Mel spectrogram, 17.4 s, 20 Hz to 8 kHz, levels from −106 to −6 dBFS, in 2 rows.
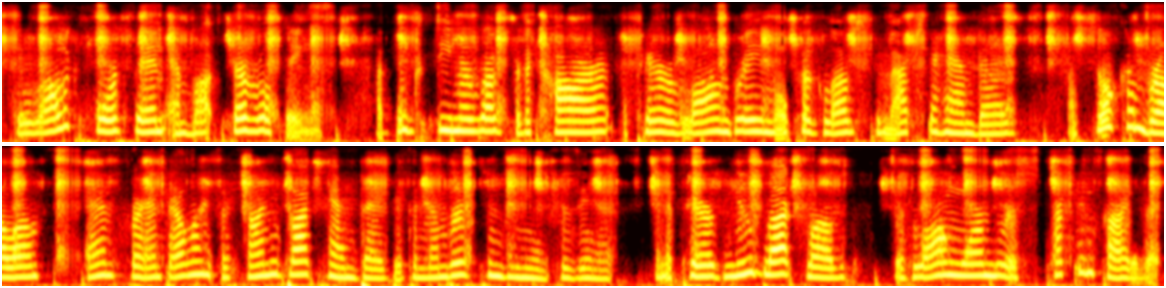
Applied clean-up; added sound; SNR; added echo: neural mask model Resemble Enhance denoiser.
